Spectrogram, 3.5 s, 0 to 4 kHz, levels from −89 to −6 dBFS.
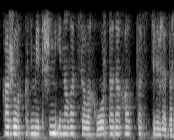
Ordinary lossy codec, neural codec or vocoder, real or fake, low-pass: none; none; real; 3.6 kHz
